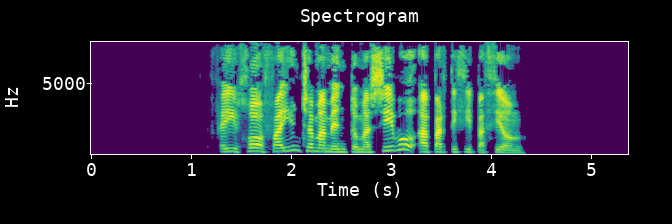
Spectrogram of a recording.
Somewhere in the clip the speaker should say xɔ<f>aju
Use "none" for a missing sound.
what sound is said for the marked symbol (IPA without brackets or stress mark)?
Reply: f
